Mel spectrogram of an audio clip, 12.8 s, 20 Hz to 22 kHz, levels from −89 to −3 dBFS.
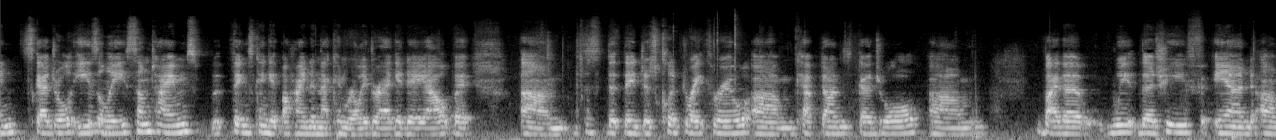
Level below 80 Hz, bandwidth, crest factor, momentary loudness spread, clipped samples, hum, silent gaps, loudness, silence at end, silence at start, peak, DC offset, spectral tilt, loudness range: -48 dBFS; 13.5 kHz; 18 dB; 6 LU; under 0.1%; none; none; -22 LUFS; 0 s; 0 s; -4 dBFS; under 0.1%; -5.5 dB/octave; 2 LU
